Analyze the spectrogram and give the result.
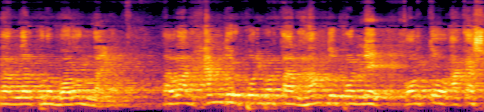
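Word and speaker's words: الحمد: আর যদি আপনি এটাকে হা পড়েন আলহামদু, বাংলাতে উভয়টার উচ্চারণ হ দিয়ে, আর কোনো শব্দ নাই। হার উচ্চারণ হ, হার উচ্চারণ হ।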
